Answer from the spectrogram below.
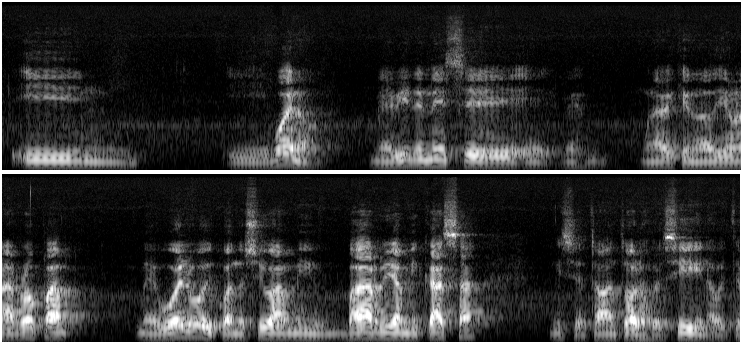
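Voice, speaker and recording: A man in his sixties with an Argentine accent gives halting personal testimony, often repeating words and acting out the voices of people he quotes. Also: lowish voice, warm tone. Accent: Argentine Spanish. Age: 60s. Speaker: war veteran interviewee. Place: museum room. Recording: echoey room with faint background hum.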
